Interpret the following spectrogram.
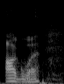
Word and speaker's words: agua: Both water and aqua, or well, apparently it's pronounced agua, refer to the same thing.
